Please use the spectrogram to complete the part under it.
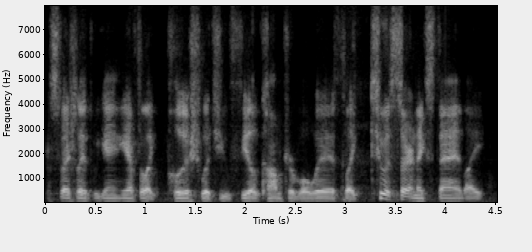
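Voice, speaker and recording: A man with a fairly low voice chats casually as a guest on a podcast. He speaks informally over a speakerphone call. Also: steady tone, fast, fairly bright tone. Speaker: podcast guest, glass artist. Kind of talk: casual chat.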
